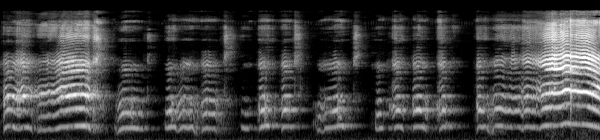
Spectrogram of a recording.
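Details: High-pitched newborn crying in short repeated bursts, rising to louder wails at the start and end.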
